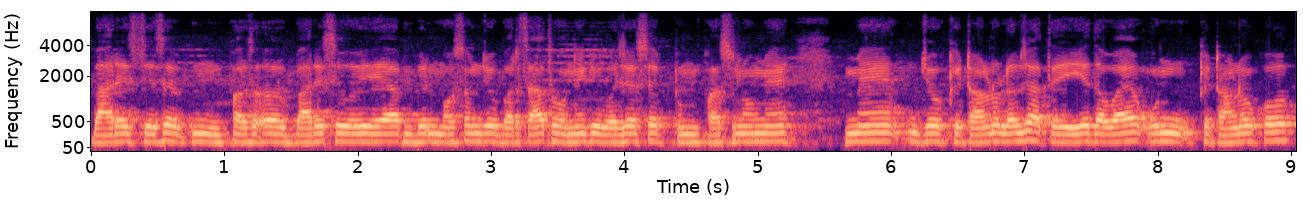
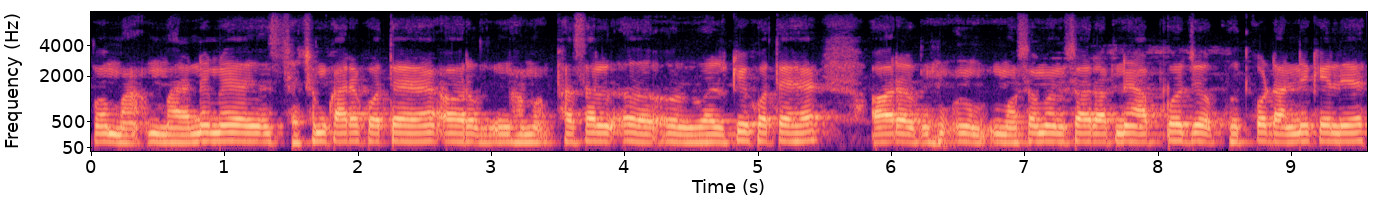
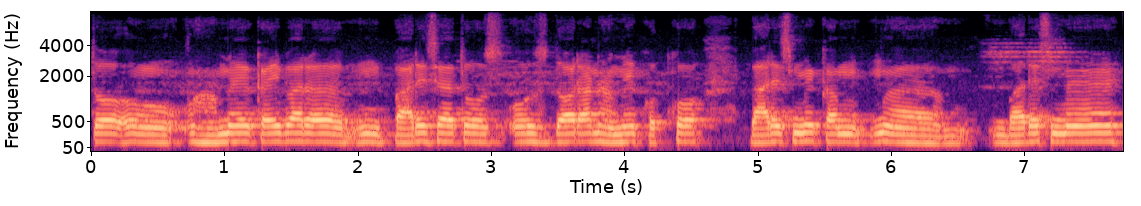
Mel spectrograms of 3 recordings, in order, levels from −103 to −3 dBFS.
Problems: none marked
